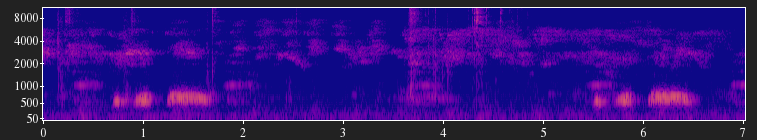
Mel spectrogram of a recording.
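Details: Spotted dove lure bird calling to excite wild doves, two low cooing phrases, each two brief hoots and a longer rolling note, against busy chirps of other birds and occasional clicks.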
